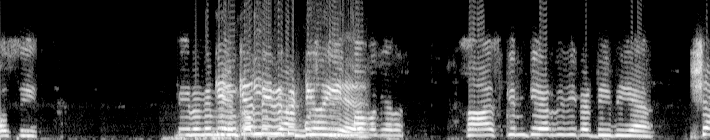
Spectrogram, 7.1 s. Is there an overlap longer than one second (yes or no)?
yes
